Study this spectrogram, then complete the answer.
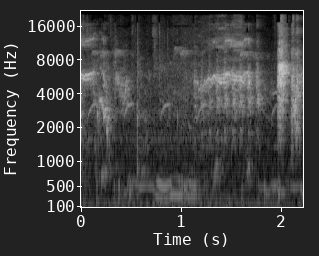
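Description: Pigeons near a nest, with a male perched close by, give soft low cooing phrases amid brighter chirps, with a brief flutter of activity; the calls are close and moderate in level, and no one speaks.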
